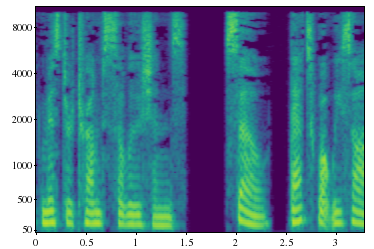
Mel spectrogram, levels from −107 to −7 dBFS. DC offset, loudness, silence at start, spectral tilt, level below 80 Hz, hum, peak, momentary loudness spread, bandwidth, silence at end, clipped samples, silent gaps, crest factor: under 0.1%; -24 LUFS; 0.05 s; -4 dB/octave; -58 dBFS; none; -8 dBFS; 6 LU; 10.5 kHz; 0 s; under 0.1%; 1.52-1.88 s; 16 dB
